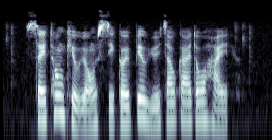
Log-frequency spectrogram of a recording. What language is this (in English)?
Cantonese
